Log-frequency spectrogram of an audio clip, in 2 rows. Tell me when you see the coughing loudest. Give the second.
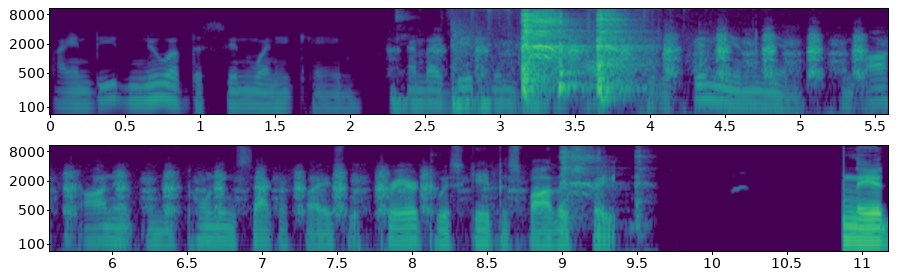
3 s.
